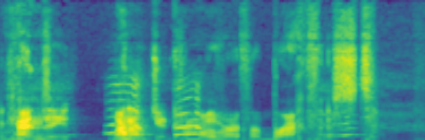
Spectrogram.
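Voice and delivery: loud, swooping, angry ranting voice. Retelling what the angry caller said: imitating an angry caller. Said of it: "Who just called up and was angry".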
